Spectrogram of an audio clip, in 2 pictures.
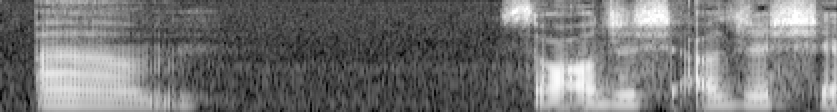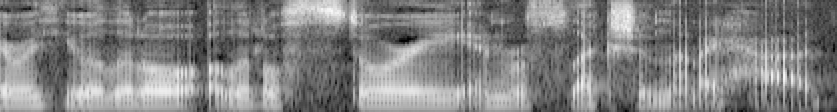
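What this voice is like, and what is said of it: Raspier voice than usual. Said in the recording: “my voice is a little more raspy than normal”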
